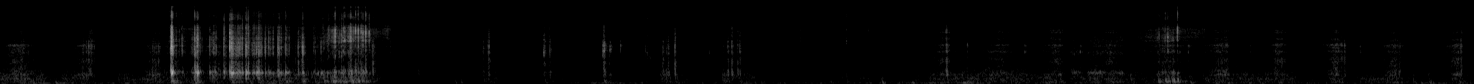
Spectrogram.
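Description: Mouthful of sand being chewed: short gritty crunches about twice a second, with a louder, dense gritty scraping for about two seconds near the start and a weaker stretch of it later on.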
